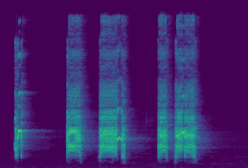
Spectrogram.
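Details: Black francolin (kala teetar) calling: a brief scratchy opening note, then two longer harsh rasping notes, a short pause, and a final clipped-plus-drawn-out rasping pair, against a silent background.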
